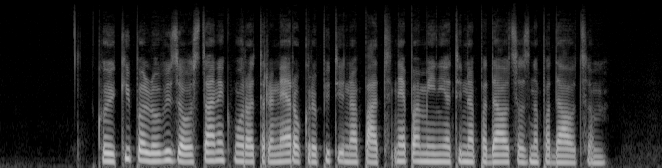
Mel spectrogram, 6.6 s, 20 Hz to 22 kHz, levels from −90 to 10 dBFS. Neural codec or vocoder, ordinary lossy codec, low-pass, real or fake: autoencoder, 48 kHz, 128 numbers a frame, DAC-VAE, trained on Japanese speech; Opus, 64 kbps; 19.8 kHz; fake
